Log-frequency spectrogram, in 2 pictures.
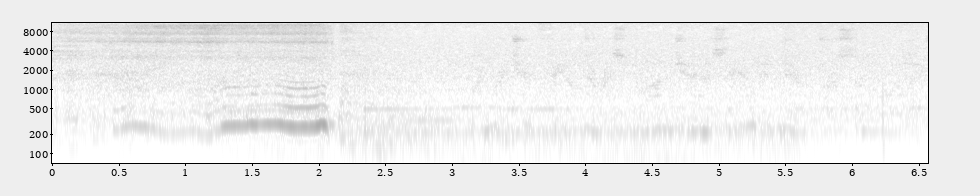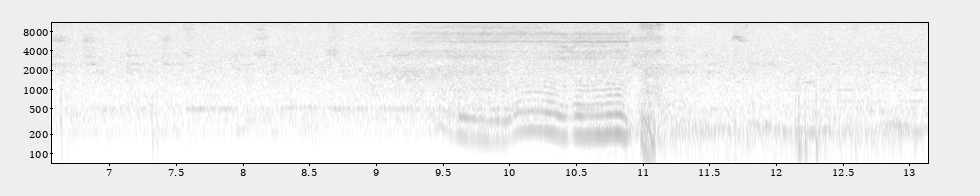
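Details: Beagle Hendrick, 1 year 9 months old, snoring while asleep: two long, tonal, whistling snores about eight seconds apart over a steady background hum.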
